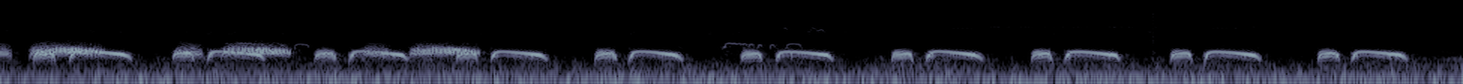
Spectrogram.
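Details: Spotted dove kept as a strong-cooing decoy bird, giving a steady run of short, hollow coos about once a second, often paired, with a longer-lasting finishing coo and faint background noise.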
